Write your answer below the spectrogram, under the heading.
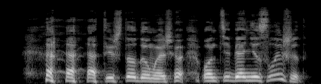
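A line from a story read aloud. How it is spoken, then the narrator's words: Pleased laughter. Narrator (Russian): Довольно рассмеялся Раст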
